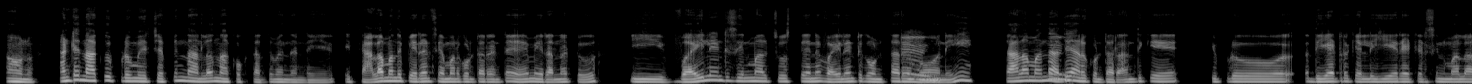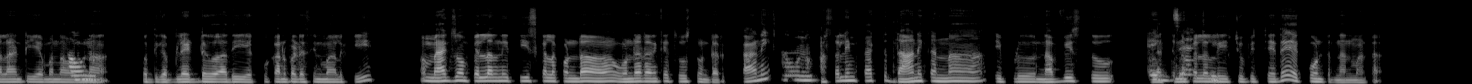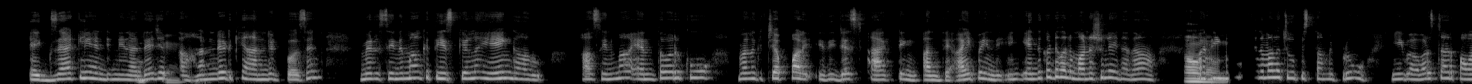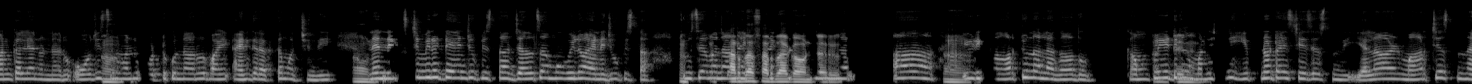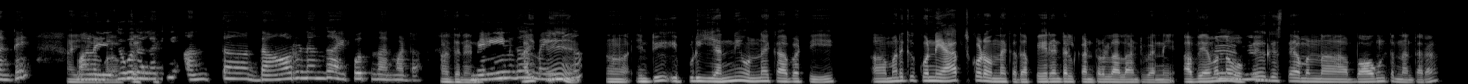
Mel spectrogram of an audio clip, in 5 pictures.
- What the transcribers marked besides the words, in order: in English: "వైలెంట్"; in English: "వైలెంట్‌గుంటారేమో"; in English: "థియేటర్‌కెళ్లి ఏ రేటెడ్"; in English: "బ్లడ్డ్"; in English: "మాగ్జిమం"; tapping; in English: "ఎగ్జాక్ట్‌లీ"; in English: "ఎగ్జాక్ట్‌లీ"; in English: "హండ్రెడ్‌కి హండ్రెడ్ పర్సెంట్"; in English: "జస్ట్ యాక్టింగ్"; in English: "నెక్స్ట్"; giggle; in English: "మూవీలో"; in English: "సేమ్"; in English: "కంప్లీట్‌గా"; in English: "హిప్నోటైజ్"; giggle; in English: "మెయిన్‌గా, మెయిన్‌గా"; in English: "యాప్స్"; in English: "పేరెంటల్ కంట్రోల్"
- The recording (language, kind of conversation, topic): Telugu, podcast, పిల్లల స్క్రీన్ వినియోగాన్ని ఇంట్లో ఎలా నియంత్రించాలనే విషయంలో మీరు ఏ సలహాలు ఇస్తారు?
